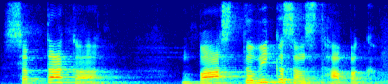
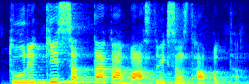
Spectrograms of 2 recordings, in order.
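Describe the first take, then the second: First: सत्ता का वास्तविक संस्थापक, slowed right down, each word spaced; slow it down so students can note it; slow emphatic repeat. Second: Said in the usual way. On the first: Shown as a demonstration. Teacher repeats the key term slowly for the class, spaced and deliberate.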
